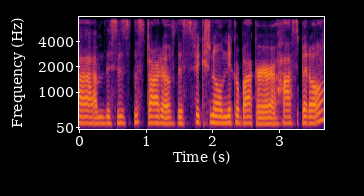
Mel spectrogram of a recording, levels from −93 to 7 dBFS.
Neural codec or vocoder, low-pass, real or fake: vocoder, 22.05 kHz, 80 mel bands, HiFi-GAN; 7.2 kHz; fake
